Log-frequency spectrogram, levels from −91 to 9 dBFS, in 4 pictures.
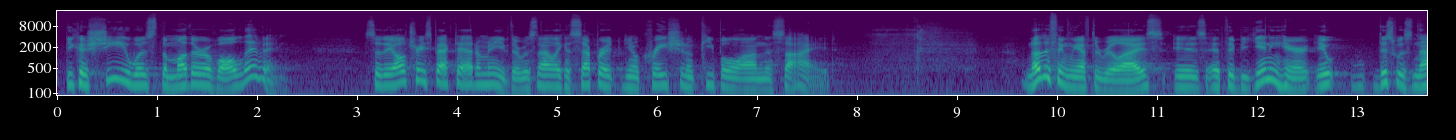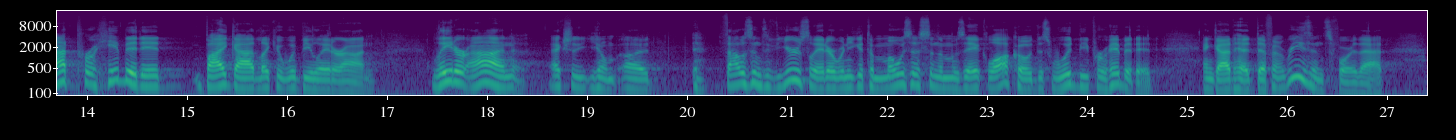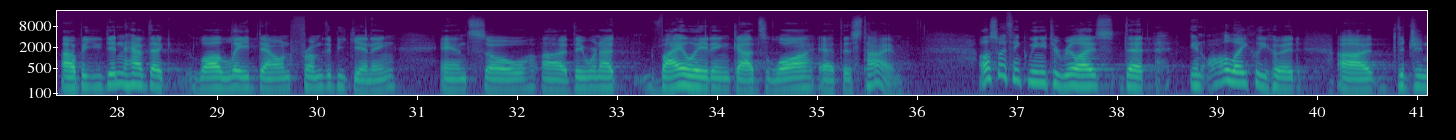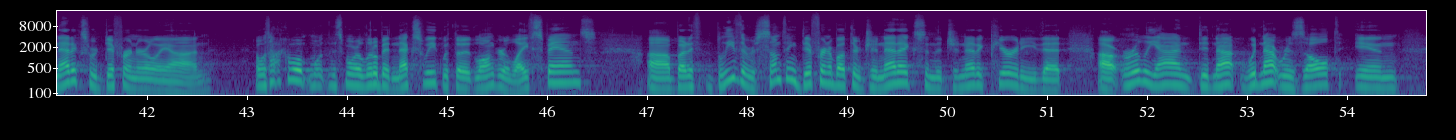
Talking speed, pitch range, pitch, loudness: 185 wpm, 135-175 Hz, 155 Hz, -35 LUFS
